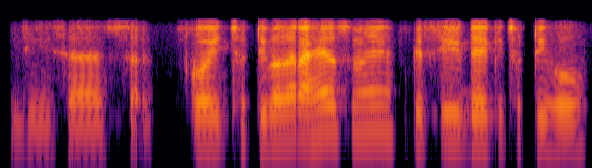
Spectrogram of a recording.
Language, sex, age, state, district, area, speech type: Hindi, male, 45-60, Rajasthan, Karauli, rural, conversation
